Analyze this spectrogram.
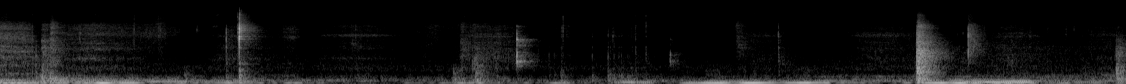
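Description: Fingers working the small plastic parts of a Revox B77 toggle switch: scattered soft clicks and rubbing, with a few sharper clicks standing out.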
